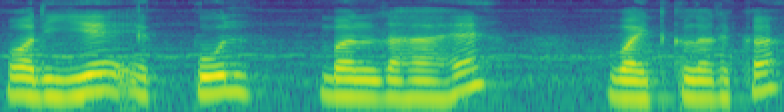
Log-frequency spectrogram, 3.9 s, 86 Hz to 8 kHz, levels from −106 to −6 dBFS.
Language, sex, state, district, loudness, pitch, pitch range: Hindi, male, Bihar, Kaimur, -18 LUFS, 175 Hz, 160-200 Hz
